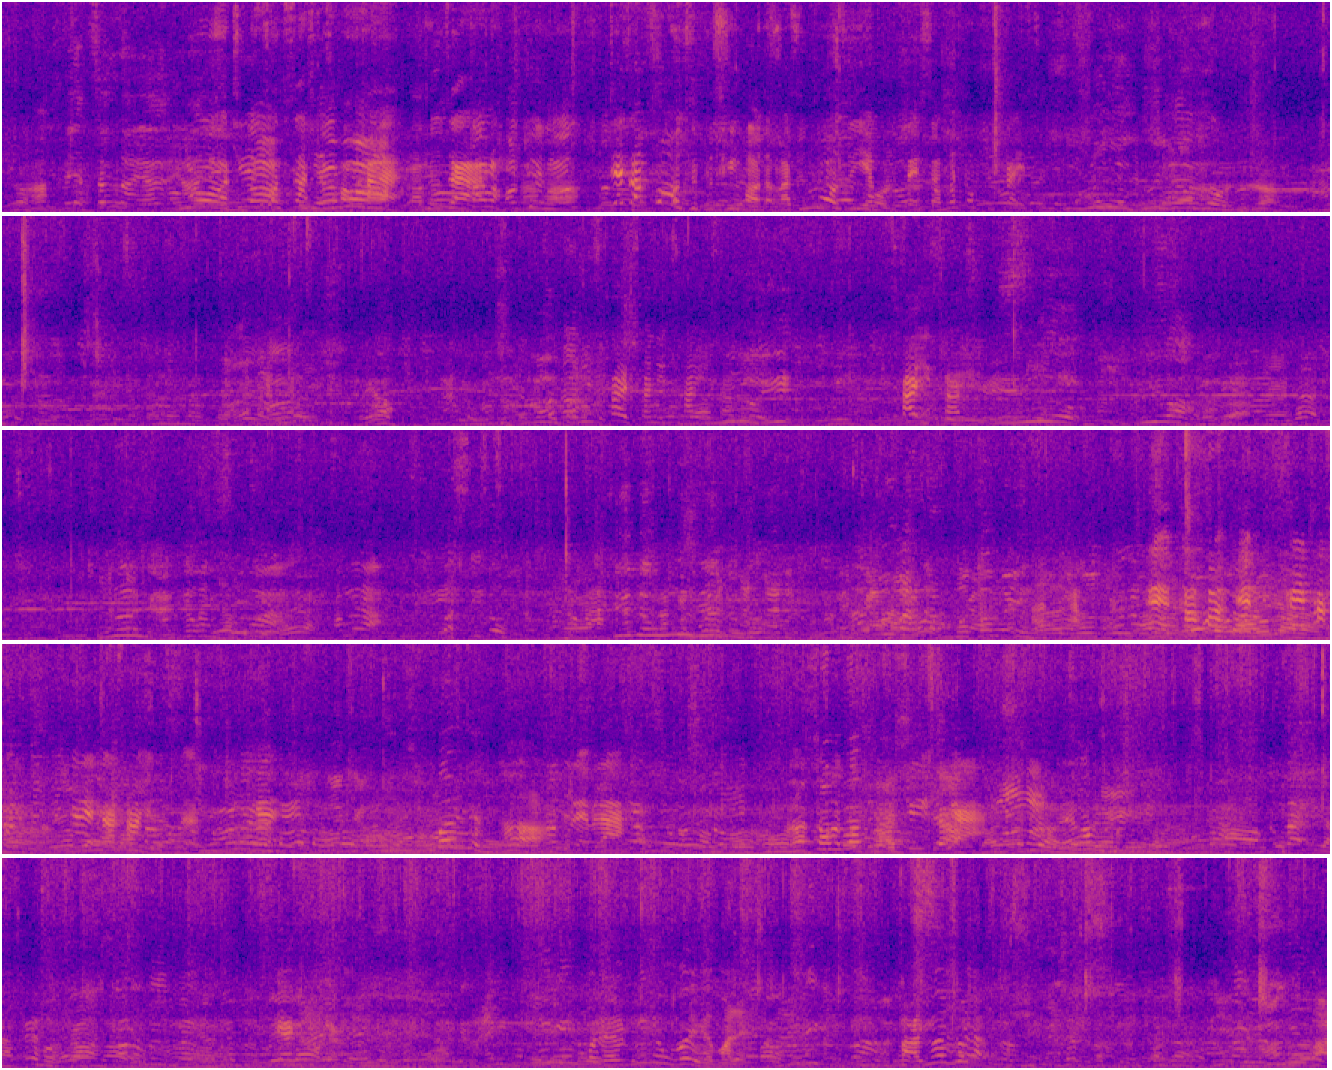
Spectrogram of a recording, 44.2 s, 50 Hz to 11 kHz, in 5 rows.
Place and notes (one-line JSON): {"title": "Penglai Park, Shanghai - chatting", "date": "2013-11-29 12:39:00", "description": "Many elderly people gathered in the sun chatting and playing cards ready, Trumpet, Binaural recording, Zoom H6+ Soundman OKM II", "latitude": "31.21", "longitude": "121.49", "altitude": "8", "timezone": "Asia/Shanghai"}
